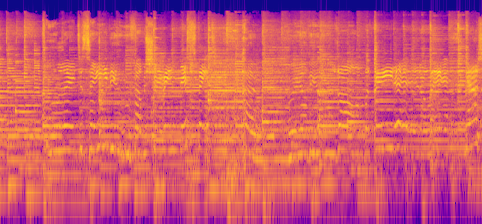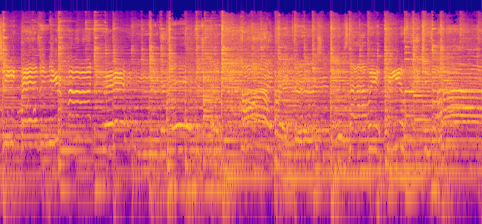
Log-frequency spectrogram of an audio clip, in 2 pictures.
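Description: Live blues band playing: a woman singing over acoustic guitar, upright bass, electric stage piano and drums.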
